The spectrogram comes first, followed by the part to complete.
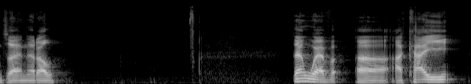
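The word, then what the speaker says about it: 赤い: then we have uh akai be careful because uh unlike other uh adjectives from names of colors uh this one is unacented the other ones Uh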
